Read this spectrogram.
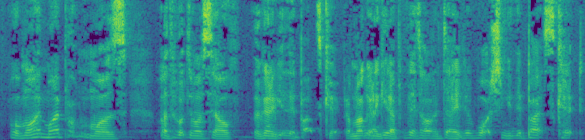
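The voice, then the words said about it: Hoarse, fading voice. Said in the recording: “As you can tell, I'm losing my voice. ... I've deconditioned my throat”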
